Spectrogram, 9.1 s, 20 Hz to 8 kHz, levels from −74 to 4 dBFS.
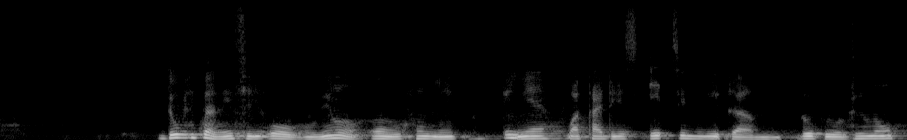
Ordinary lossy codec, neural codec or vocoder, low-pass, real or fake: none; codec, 16 kHz, 0.5 kbps, FunCodec, trained on Chinese and English, 25 frames a second; none; fake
